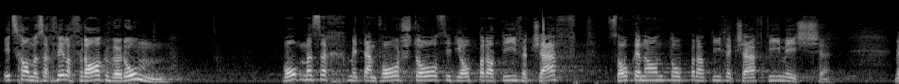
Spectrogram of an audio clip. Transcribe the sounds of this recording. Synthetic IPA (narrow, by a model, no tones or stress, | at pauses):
ɪt͡sχɑməsɪχfɪlɪχfrɑːɡəʋɑɾʊm | ʋɔtməsɪχmɪt̚d̥ɛmfoːɾʃtoːsɪdiɔpəɾɑt̪iːfəkʃæft | soɡenɑntəɔpəɾɑt̪iːfəkʃæftiːmɪʃə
